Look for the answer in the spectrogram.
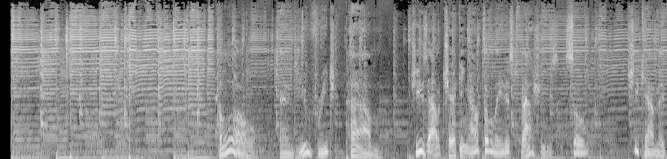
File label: phone message; Body Tone Multimedia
